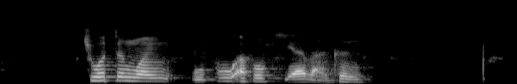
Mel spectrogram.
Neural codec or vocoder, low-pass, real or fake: codec, 16 kHz, 2 kbps, X-Codec, HuBERT features, trained on balanced general audio; 5.4 kHz; fake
